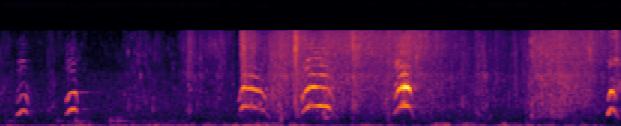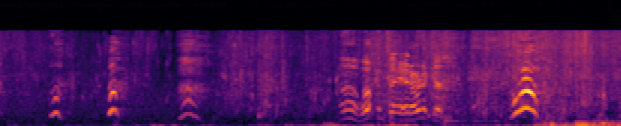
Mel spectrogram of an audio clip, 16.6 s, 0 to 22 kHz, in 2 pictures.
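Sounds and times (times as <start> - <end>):
people wading and splashing into river water: 0.0 - 16.5
several people shouting, whooping and calling out excitedly: 3.2 - 4.5, 5.2 - 5.6, 15.1 - 15.7.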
